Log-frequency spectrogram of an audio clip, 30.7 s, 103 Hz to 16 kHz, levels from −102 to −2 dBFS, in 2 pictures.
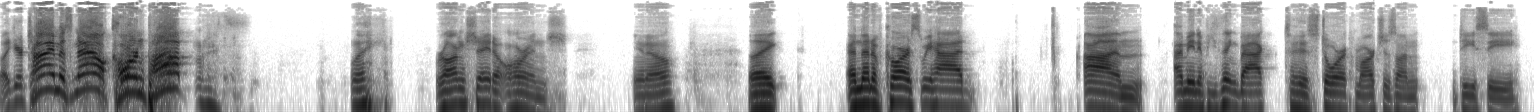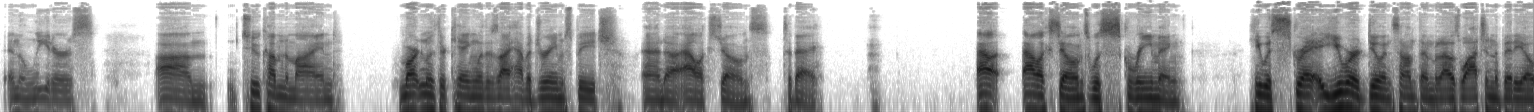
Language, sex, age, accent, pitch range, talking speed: English, male, 20-39, American, 100-140 Hz, 145 wpm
